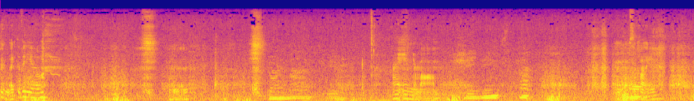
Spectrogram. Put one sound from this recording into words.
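A teenage boy laughs.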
